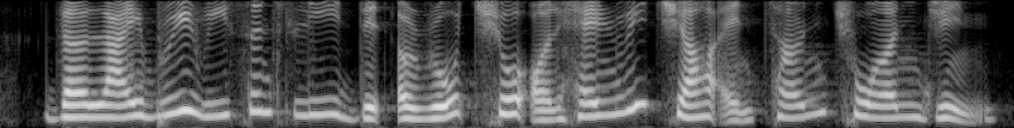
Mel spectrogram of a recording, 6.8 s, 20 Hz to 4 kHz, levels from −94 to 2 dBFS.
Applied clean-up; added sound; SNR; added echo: none; none; none; none.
